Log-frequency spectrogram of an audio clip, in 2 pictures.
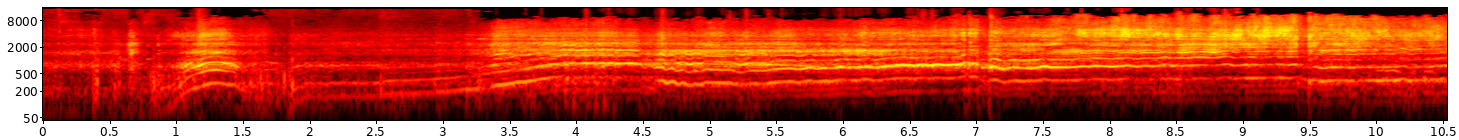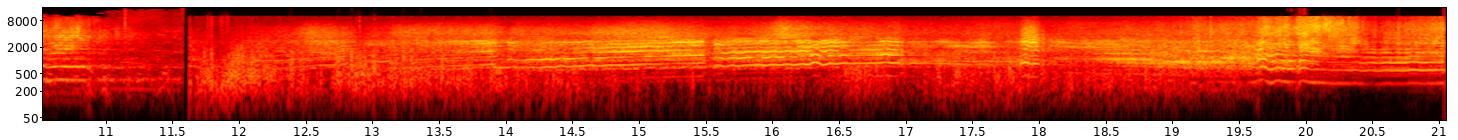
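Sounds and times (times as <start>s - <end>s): car engine accelerating hard: 0.0s - 21.0s.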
